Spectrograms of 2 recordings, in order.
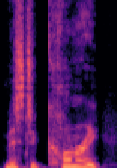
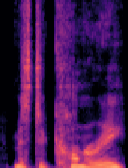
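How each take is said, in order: First: Higher, calling after someone walking away; a boy calling after the man. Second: Higher, a louder second call to get his attention; the boy calling louder as the man walks off. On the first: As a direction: call out his name across the beach. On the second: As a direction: call his name again, more urgent. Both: A narrator's reading. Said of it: "I called to him".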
